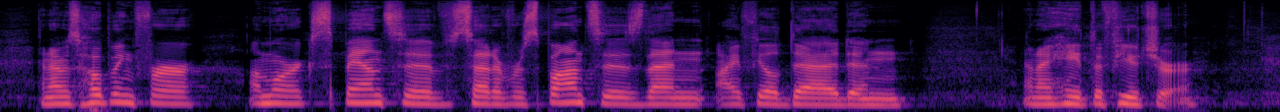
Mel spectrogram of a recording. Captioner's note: none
